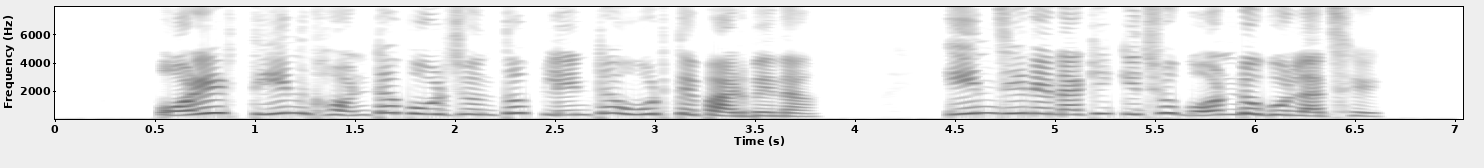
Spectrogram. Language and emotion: Bengali, sad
